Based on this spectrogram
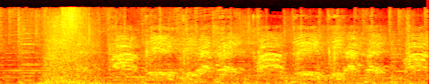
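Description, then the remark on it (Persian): A large crowd of University of Tehran students at a protest gathering chants and shouts together in loud, rhythmic bursts, many voices dense, sustained without pause throughout. “تجمع دانشجویان دانشگاه تهران و بازداشت چندین دانشجو و دانش آموز.”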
